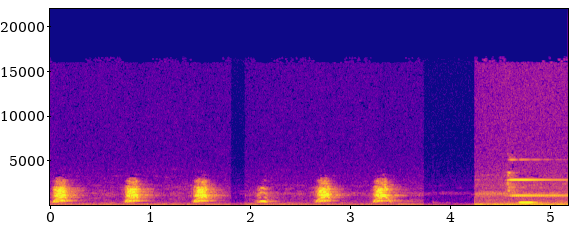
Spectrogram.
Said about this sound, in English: So check out an example here. An example might be, what if a dog is barking?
